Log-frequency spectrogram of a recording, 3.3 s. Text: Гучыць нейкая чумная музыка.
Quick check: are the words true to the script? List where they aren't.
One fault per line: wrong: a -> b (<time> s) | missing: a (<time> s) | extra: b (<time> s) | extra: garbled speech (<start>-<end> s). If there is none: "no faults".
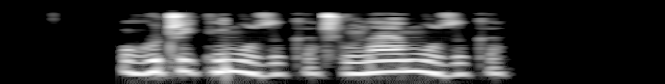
wrong: нейкая -> музыка (1.2 s)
